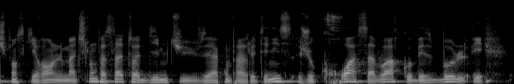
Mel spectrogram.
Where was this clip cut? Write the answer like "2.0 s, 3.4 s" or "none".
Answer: 2.5 s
